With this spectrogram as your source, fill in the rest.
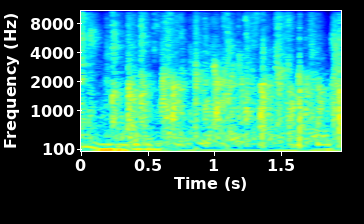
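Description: An audience at a talk about brewing gives a round of applause, dense steady clapping close by that runs without a break.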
